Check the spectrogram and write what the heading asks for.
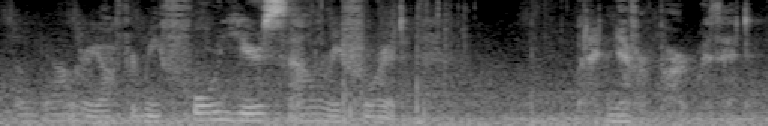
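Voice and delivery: hushed and tender; soft fading whisper. Acted. Mother about daughter's gift.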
